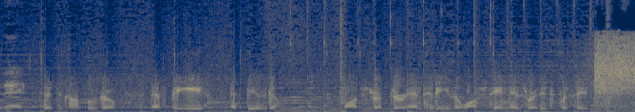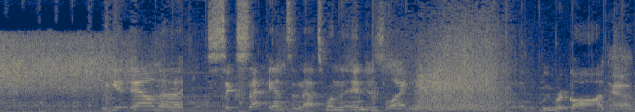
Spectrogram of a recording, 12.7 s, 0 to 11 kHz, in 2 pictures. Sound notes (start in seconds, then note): 5.9 sparks ignite; 10.4 engines ignite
